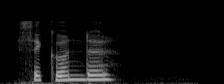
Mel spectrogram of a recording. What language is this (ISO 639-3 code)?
swe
